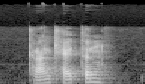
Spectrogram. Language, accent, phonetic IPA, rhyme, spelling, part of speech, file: German, Austria, [ˈkʁaŋkhaɪ̯tn̩], -aŋkhaɪ̯tn̩, Krankheiten, noun, De-at-Krankheiten.ogg
- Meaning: plural of Krankheit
